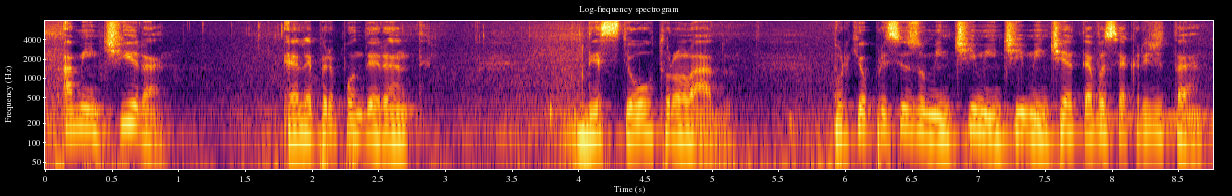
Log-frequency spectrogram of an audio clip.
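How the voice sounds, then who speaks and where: Over noticeable background noise, a man speaks at a moderate pace with very even loudness and long, frequent pauses. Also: medium pitch for a man, ordinary pitch variation. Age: 60s. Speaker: physician and speaker. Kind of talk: political talk show discussion. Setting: studio, live stream.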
